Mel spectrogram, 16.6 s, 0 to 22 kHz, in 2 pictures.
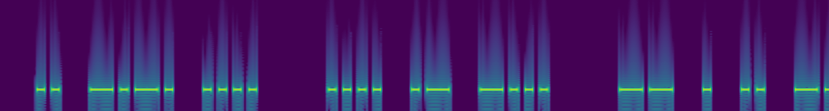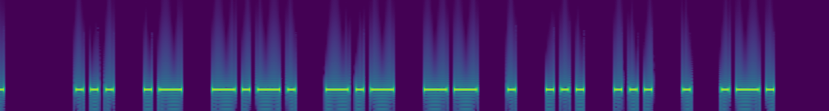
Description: Morse code, heard as a keyed tone, about 16 wpm, spaced as for 14 wpm, 680 Hz. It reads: ICH HAB MEIN SACKMESSER
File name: Morsekurs / Witze / Witz 14. Dezember 2021, 70 F80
